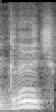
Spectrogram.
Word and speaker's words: Greenwich: பற்றியும் நாங்க பார்க்கலாம் வாங்க நாம் தமிழ்ல இந்த இடத்தை கிரீன்விச் கிரீன் கிரீன்ச் என்று சொல்லிக் கொண்டாலும் ஆங்கிலத்தில் இதனை கிரேனிச் என்றுதான் உச்சரிக்க வேண்டும் ஆரம்பத்துல உலகத்தில் பல இடங்கள்ல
